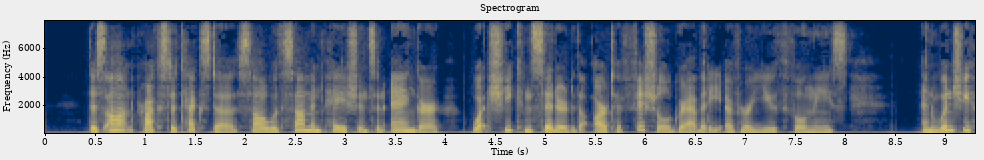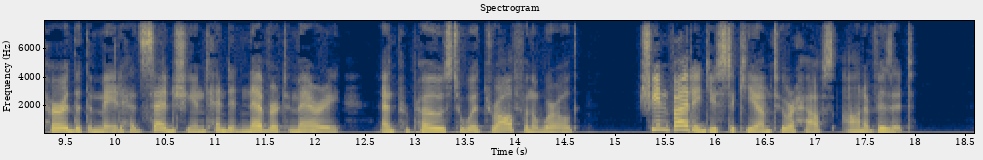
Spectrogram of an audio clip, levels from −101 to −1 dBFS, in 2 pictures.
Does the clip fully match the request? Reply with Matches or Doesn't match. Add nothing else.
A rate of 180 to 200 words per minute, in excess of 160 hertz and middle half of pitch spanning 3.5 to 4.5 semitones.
Doesn't match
